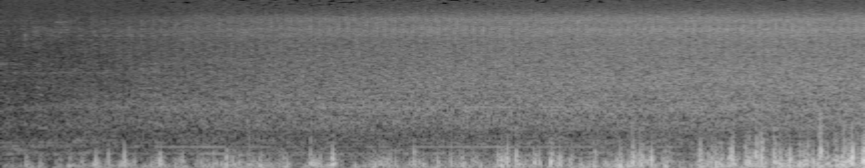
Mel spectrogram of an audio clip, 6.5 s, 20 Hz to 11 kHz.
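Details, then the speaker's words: Fridgemaster 16-inch pedestal fan, first test on speed setting one: soft airy hiss with faint low thumps, level slowly building, nearly silent; normal fan running on low. "it's silent you can hardly hear anything at all"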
